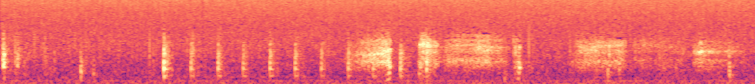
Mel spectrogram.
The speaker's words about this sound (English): One night, weeks later, Rose DeFries jumped up in alarm when she heard a knock on her window.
